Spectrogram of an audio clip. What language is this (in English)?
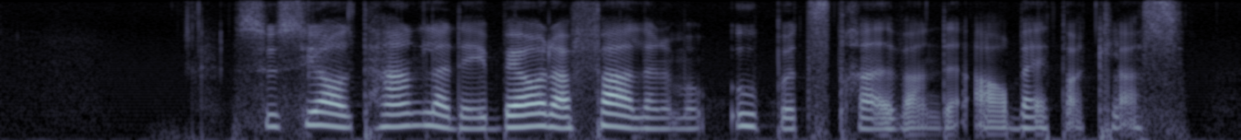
Swedish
